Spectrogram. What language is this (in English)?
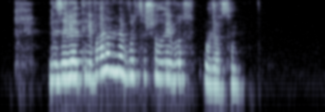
Russian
